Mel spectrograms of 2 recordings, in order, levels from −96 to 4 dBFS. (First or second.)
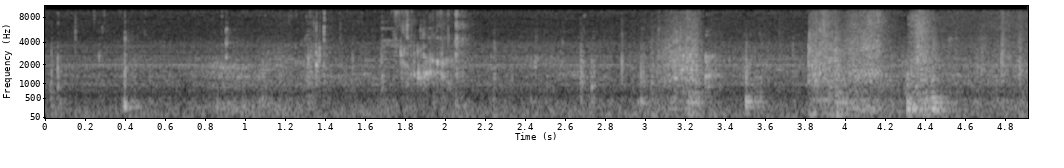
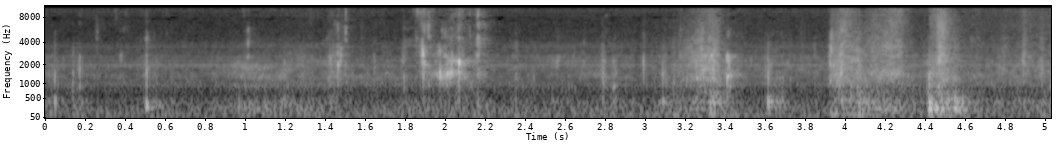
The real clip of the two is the first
